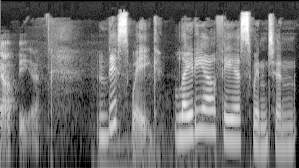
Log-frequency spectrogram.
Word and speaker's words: Althea: There is an extra syllable in there, but Yeah. I would say Althea.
